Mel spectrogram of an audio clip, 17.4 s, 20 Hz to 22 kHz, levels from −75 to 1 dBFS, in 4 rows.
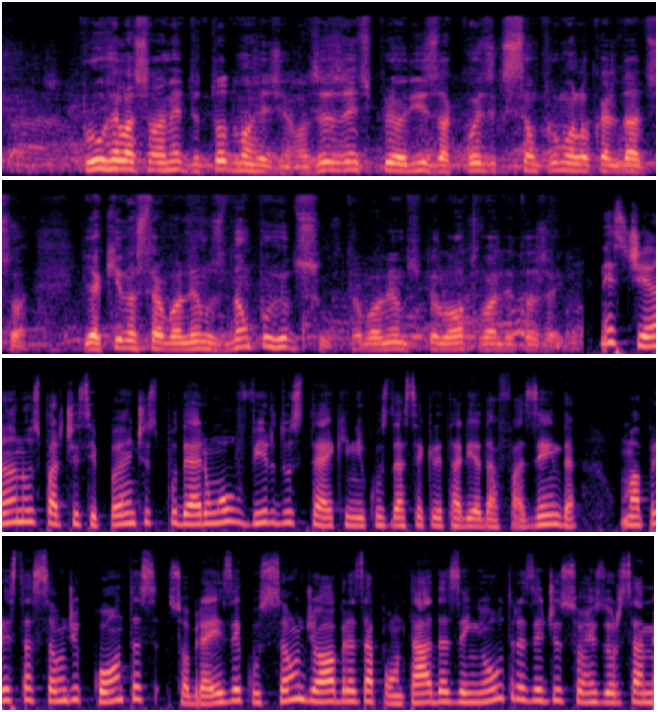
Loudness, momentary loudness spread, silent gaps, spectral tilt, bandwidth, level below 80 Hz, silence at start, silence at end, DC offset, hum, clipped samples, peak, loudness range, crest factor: -20 LUFS; 8 LU; none; -5 dB/octave; 16 kHz; -50 dBFS; 0 s; 0 s; under 0.1%; none; under 0.1%; 0 dBFS; 3 LU; 20 dB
